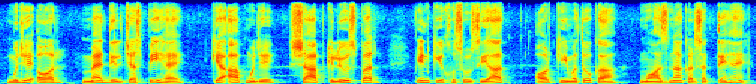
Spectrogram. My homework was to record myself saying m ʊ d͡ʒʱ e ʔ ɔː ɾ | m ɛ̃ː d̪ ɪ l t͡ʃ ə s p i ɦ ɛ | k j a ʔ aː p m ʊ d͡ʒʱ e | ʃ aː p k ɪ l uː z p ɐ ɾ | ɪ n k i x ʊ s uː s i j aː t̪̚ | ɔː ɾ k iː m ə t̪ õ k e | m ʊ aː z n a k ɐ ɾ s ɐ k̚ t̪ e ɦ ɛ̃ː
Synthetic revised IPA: m ʊ d͡ʒʱ e ʔ ɔː ɾ | m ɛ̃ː d̪ ɪ l t͡ʃ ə s p i ɦ ɛ | k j a ʔ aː p m ʊ d͡ʒʱ e | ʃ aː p k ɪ l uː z p ɐ ɾ | ɪ n k i x ʊ s uː s i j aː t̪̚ | ɔː ɾ k iː m ə t̪ õ k a | m ʊ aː z n a k ɐ ɾ s ɐ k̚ t̪ e ɦ ɛ̃ː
